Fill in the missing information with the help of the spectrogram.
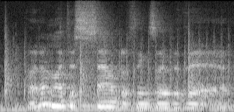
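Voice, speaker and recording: A man's voice: low-pitched, animated, unhurried. A man with a British accent giving casual, rambling gameplay commentary with dry, self-mocking asides. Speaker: gaming channel host. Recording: echoey room, distant mic, noisy.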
